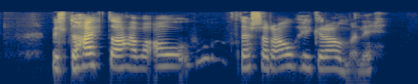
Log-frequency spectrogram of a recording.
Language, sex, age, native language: Icelandic, female, 13, Icelandic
